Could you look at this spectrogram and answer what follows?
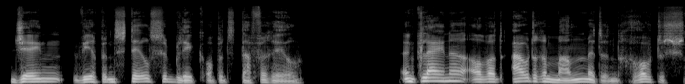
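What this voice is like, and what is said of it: Usual voice. Nothing is said of it.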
